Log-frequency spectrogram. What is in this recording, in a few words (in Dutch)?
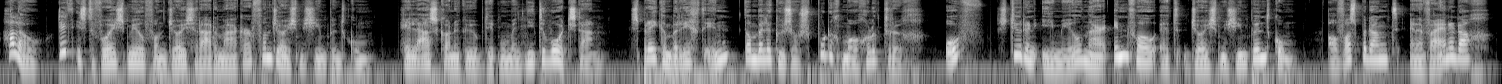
zakelijke voicemail voorbeeld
